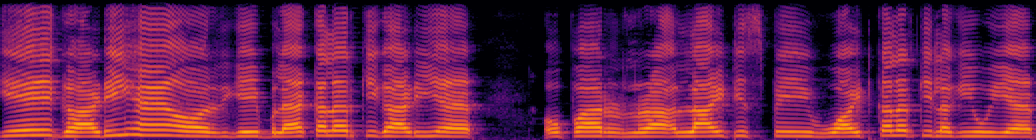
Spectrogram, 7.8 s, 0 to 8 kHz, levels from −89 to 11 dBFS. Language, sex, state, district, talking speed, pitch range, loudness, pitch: Hindi, female, Bihar, West Champaran, 155 wpm, 230-265 Hz, -13 LUFS, 245 Hz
